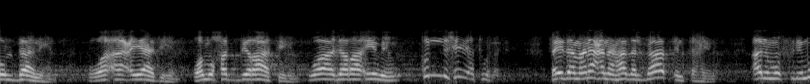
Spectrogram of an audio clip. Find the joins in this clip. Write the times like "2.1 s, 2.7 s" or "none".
1.9 s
